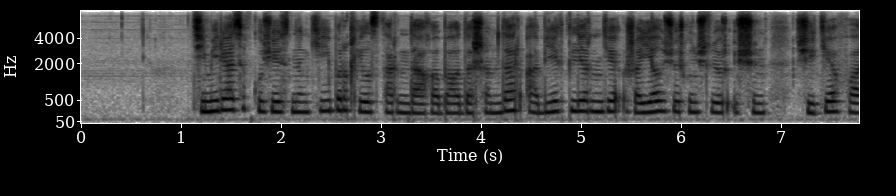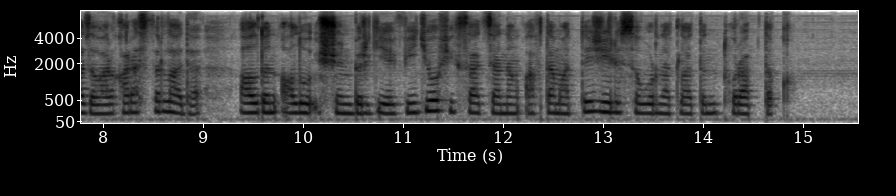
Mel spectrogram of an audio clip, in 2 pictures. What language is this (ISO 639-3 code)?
kaz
